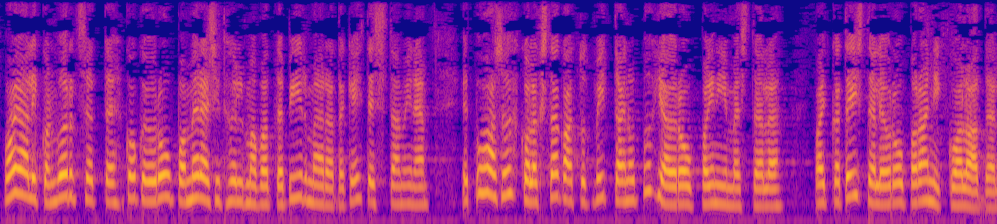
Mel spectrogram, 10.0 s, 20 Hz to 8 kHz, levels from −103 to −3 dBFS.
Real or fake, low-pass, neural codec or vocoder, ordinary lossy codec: real; none; none; none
